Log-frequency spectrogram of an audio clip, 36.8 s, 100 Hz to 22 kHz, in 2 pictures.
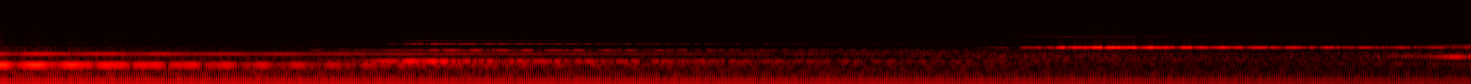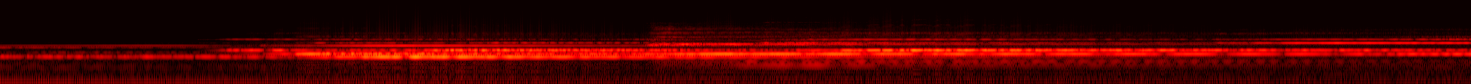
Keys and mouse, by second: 0.2 click, 2.7 click, 3.4-4.9 drag, 8.2-9.9 drag, 10.7 click, 11.7 click, 13.8 click, 15.4 click, 17.3 click, 18.3-21.0 drag, 21.6 click, 23.4 click, 24.1-25.7 drag, 26.2-27.9 drag, 29.0-30.8 drag, 31.7 click, 32.7-33.9 drag, 35.1 click, 36.6-36.7 drag.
